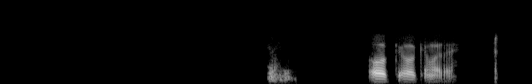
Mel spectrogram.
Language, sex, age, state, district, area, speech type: Dogri, male, 18-30, Jammu and Kashmir, Reasi, rural, conversation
